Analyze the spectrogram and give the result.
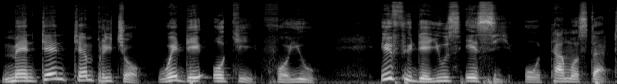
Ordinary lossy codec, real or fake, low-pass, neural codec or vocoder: none; real; none; none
